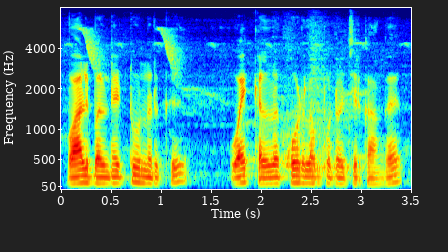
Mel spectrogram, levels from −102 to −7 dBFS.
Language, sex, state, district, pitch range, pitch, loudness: Tamil, male, Tamil Nadu, Namakkal, 100-110 Hz, 105 Hz, -23 LUFS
